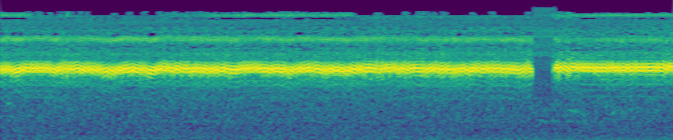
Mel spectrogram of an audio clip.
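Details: Continuous droning trill of a mole cricket, level and unvarying in pitch, broken only by one brief silent gap near the end before the buzz resumes.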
